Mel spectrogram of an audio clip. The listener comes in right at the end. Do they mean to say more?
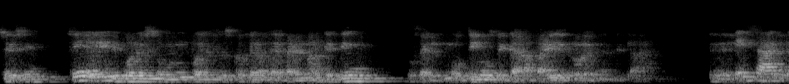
Yes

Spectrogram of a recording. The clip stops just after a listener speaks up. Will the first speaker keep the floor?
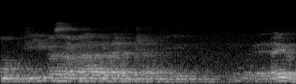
No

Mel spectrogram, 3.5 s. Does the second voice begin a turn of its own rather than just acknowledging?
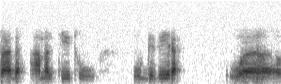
No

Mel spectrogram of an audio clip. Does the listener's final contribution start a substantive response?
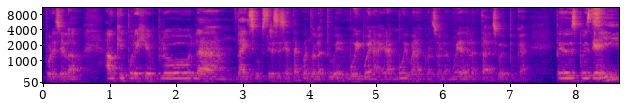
No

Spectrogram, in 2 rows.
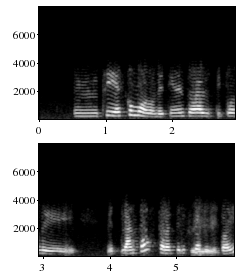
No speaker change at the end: No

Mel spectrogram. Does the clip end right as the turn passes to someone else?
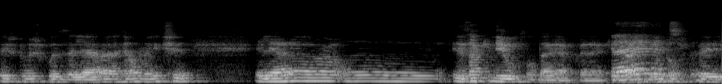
No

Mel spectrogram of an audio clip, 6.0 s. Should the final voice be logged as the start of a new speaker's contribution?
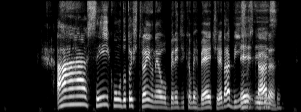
Yes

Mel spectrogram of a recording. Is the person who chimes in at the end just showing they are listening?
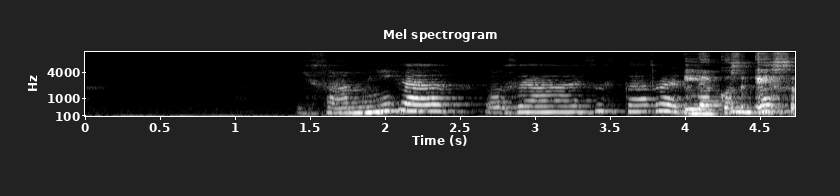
No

